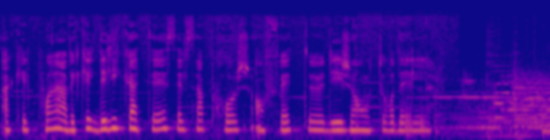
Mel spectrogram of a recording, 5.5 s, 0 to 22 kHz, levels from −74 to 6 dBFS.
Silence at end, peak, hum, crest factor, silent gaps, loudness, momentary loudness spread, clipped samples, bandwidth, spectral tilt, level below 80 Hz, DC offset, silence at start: 0 s; -12 dBFS; none; 22 dB; none; -35 LUFS; 9 LU; under 0.1%; 16.5 kHz; -4 dB/octave; -66 dBFS; under 0.1%; 0 s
